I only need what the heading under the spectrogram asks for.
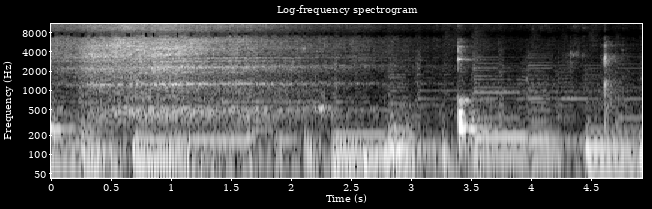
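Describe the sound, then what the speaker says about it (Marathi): A glass of water poured onto vegetables in a pressure cooker for pav bhaji: a steady watery rush and hiss at the start, fading into lighter splashes and a few small clinks of metal. "आता इथे मी एक ग्लास पाणी वापरणार आहे भाज्या शिजवण्यासाठी"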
